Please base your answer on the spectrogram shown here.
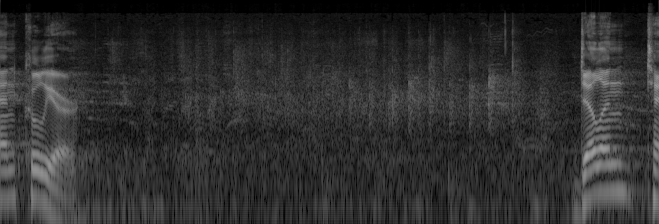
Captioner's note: applause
